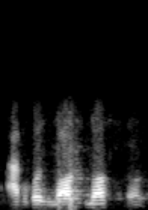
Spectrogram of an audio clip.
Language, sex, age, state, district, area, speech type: Hindi, male, 18-30, Rajasthan, Jodhpur, urban, conversation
